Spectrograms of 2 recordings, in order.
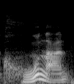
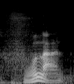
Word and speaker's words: Hunan: For instance, many people in Fujian or Hunan struggle with distinguishing he and fu sound. Like Hunan, they might pronounce Funan. Fujian will be Hujian.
